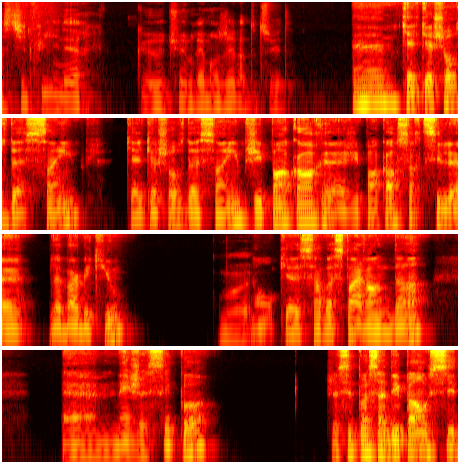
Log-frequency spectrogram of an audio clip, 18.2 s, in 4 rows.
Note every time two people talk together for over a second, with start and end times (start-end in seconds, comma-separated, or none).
none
